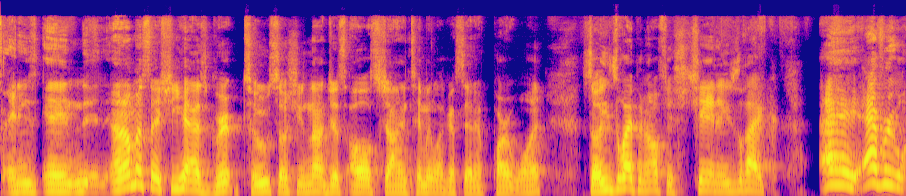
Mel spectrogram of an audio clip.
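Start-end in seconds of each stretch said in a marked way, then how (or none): 8.2-9.1 pitched-up voice cracking partway through. Narrating a character calling out to everyone, voice cracking. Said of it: "Ah, fuck, voice crack".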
